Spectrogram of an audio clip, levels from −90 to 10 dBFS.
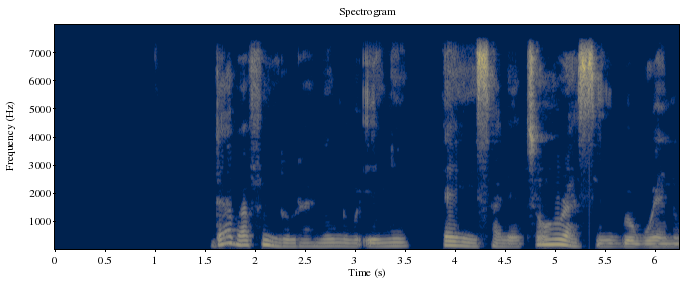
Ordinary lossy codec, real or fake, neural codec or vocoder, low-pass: none; real; none; 7.2 kHz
